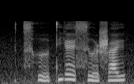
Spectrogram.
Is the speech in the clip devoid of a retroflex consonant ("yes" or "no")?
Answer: no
